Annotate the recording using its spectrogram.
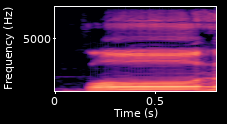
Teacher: جن کے اوپر کھڑی رکعت ہیں ان کو تھوڑا کھینچنا ہے، زیادہ نہیں کھینچنا، 1 الف کے برابر۔ طہ، اب یا کے اوپر کھڑی زبر ہے تو اس کو تھوڑا کھینچنا ہے، سین کو زیادہ کھینچنا ہے۔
